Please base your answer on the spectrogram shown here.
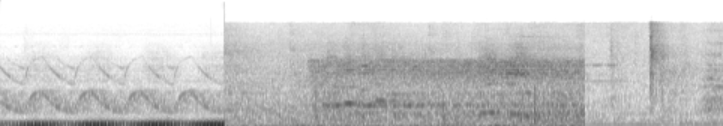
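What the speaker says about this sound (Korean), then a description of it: "경찰차 소리가 들리기 시작합니다" A police siren wails in rising and falling cycles, loud and close, then cuts off abruptly into a noisy outdoor scene.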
